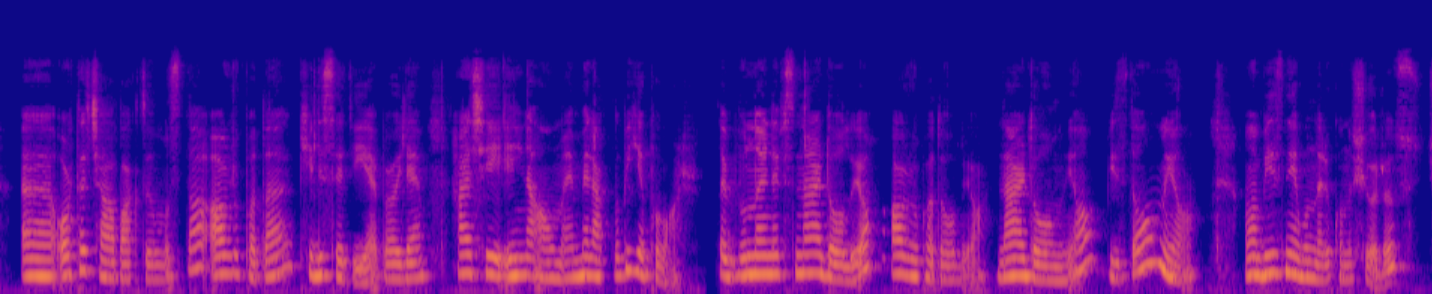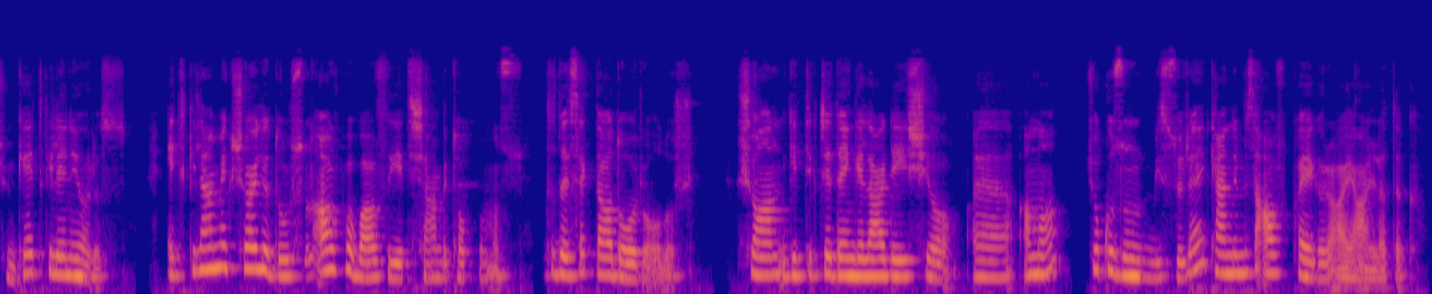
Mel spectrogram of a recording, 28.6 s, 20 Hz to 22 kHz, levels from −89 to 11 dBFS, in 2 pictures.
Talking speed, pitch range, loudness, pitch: 125 wpm, 175-225 Hz, -29 LUFS, 200 Hz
